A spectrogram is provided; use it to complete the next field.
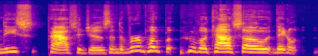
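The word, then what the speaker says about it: ὑποτάσσω: And the verb hupotasso, I'm pronouncing H here because that's the way it is in the Greek.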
